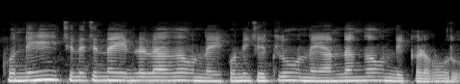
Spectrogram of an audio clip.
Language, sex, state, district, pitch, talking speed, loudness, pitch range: Telugu, female, Andhra Pradesh, Krishna, 175 Hz, 170 wpm, -12 LUFS, 160-180 Hz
